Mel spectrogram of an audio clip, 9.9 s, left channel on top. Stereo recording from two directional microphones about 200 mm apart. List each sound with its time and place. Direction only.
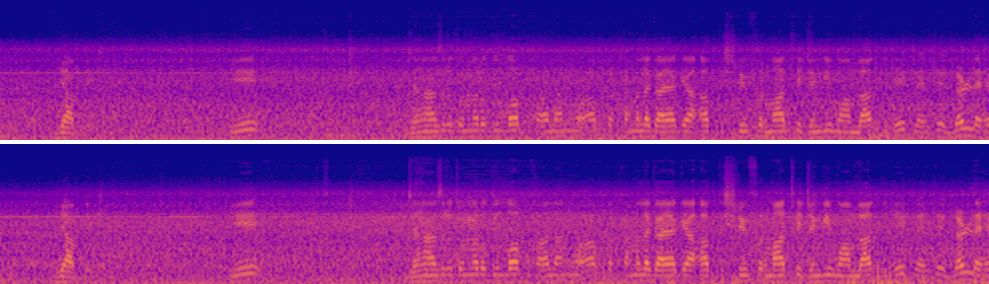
0.6 s speech: 25° right (ahead or behind)
4.1 s speech: 15° right (ahead or behind)
6.4 s speech: 15° right (ahead or behind)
